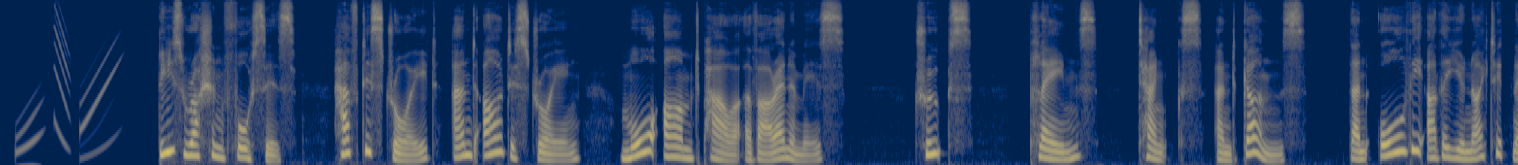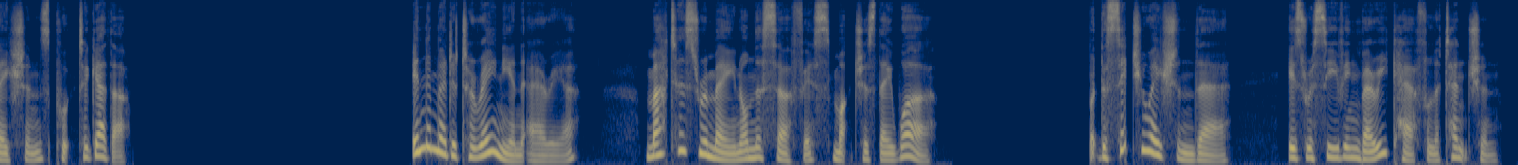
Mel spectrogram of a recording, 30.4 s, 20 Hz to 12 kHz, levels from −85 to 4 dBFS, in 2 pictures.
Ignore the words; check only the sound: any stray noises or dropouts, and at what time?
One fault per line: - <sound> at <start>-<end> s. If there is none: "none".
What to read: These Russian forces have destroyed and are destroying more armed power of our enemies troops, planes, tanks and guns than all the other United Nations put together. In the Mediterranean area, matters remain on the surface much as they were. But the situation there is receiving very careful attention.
- chirp at 0.1-1.3 s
